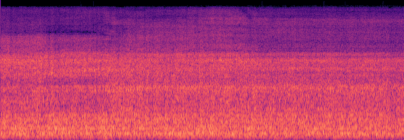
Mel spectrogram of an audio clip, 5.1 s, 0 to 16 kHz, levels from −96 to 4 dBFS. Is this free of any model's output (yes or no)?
yes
